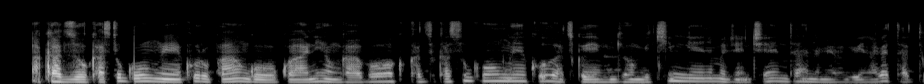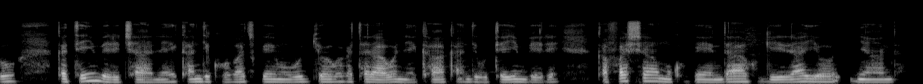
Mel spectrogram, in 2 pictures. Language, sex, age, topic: Rundi, male, 18-24, education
